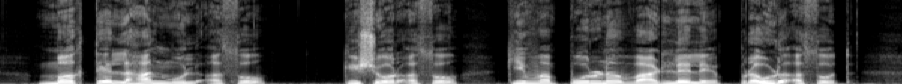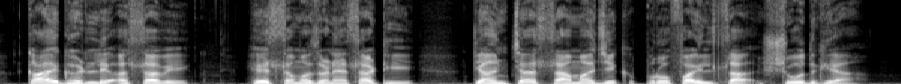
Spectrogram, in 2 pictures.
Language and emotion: Marathi, neutral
